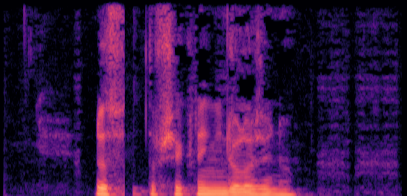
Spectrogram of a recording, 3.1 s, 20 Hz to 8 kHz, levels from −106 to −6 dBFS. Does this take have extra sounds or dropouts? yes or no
yes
